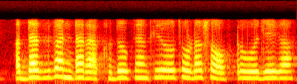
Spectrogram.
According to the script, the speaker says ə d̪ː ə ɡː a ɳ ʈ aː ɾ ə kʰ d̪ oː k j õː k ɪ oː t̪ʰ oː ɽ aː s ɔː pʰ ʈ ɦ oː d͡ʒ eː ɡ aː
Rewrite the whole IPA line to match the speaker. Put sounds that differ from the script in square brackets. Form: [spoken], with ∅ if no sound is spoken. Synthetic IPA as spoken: ə [d̪] ə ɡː [ə] ɳ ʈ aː ɾ ə kʰ d̪ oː k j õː k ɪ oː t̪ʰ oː ɽ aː s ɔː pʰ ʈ ɦ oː d͡ʒ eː ɡ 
